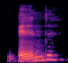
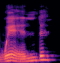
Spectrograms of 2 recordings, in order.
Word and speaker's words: wind: How about wind? Sounds like find, to bend, as in a road. How about wind? Sounds like pinned, blowing air, right?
